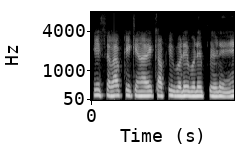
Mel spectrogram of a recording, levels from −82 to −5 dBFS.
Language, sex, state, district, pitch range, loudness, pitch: Hindi, male, Bihar, Saran, 150-170 Hz, -23 LUFS, 155 Hz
